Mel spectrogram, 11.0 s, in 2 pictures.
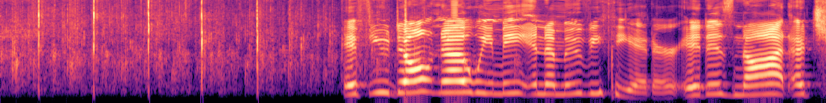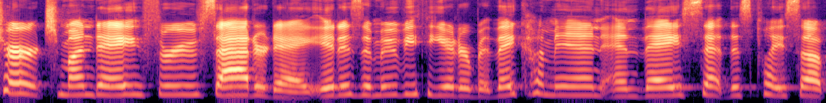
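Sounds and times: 
audience round of applause: 0.0 - 2.3
speech: 2.3 - 11.0.

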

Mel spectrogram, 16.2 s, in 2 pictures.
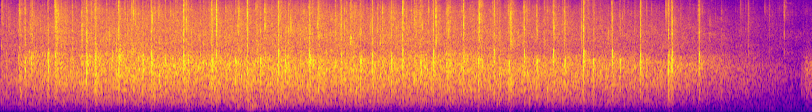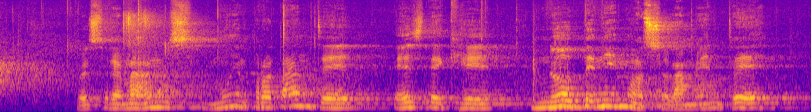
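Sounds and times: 
audience applauding: 0.0 - 8.3
speech: 8.9 - 16.2.

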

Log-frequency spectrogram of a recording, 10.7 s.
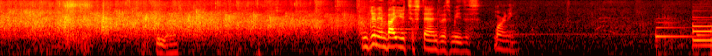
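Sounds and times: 
audience applauding with hand claps: 0.0 - 5.9
speech: 2.4 - 2.8, 5.4 - 7.9.

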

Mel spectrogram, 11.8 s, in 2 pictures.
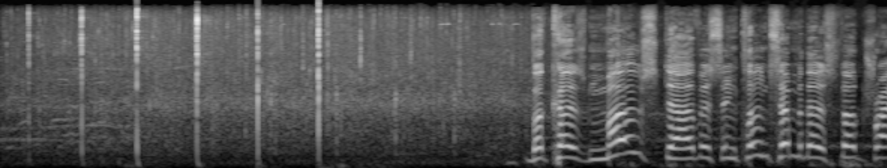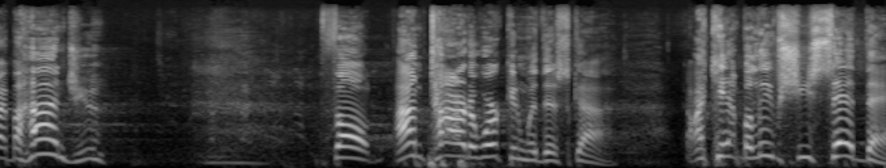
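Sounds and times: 
audience applause: 0.0 - 3.8
speech: 3.5 - 6.7, 8.1 - 11.8.

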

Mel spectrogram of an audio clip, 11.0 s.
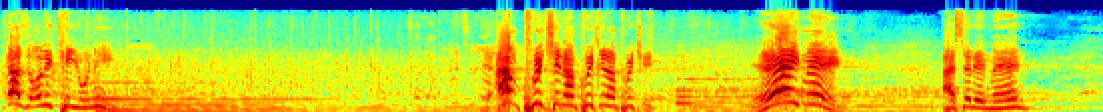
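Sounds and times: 
crowd clapping: 0.0 - 7.5
speech: 0.2 - 1.4, 4.8 - 8.5, 9.4 - 10.3
sustained organ-like tones: 1.1 - 10.8.

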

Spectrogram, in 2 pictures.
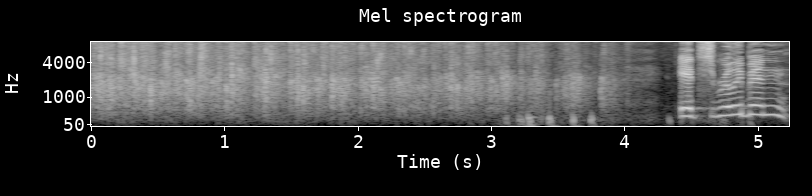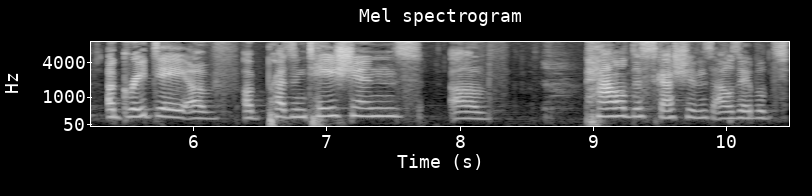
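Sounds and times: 
audience applause: 0.0 - 4.1
speech: 4.4 - 8.4, 9.0 - 10.4.

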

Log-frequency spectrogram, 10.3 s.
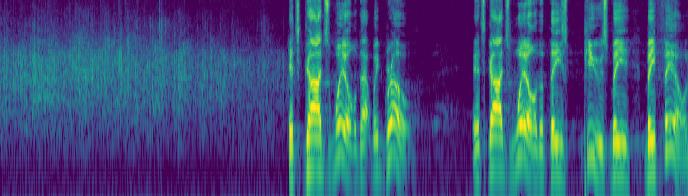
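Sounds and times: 
audience clapping in praise: 0.0 - 4.9
speech: 4.3 - 6.2, 7.1 - 10.3.

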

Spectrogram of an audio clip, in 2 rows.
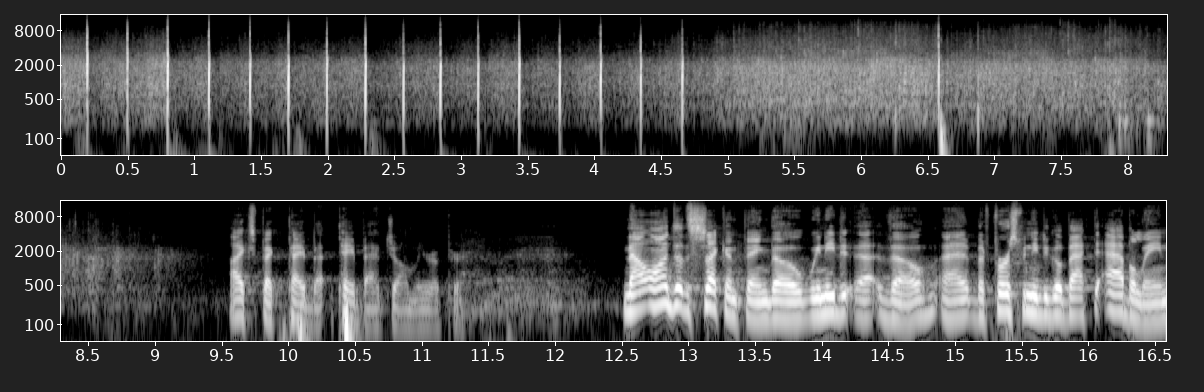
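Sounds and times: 
audience applause: 0.0 - 9.2
speech: 9.6 - 11.5, 12.5 - 16.5.

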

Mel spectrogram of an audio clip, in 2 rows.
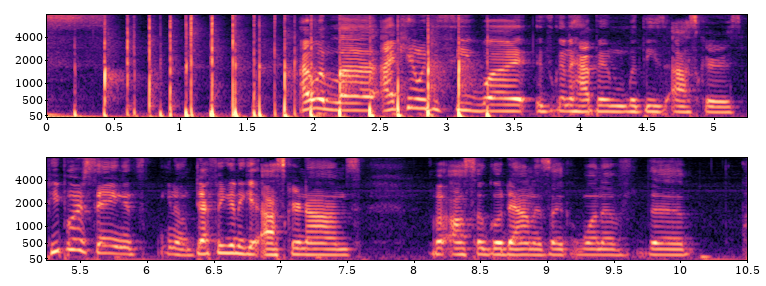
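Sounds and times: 
hands clapping: 0.0 - 3.5
speech: 1.9 - 10.5.

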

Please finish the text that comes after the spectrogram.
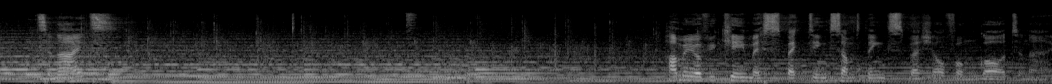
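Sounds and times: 
audience clapping hands: 0.0 - 8.7
speech: 0.4 - 1.5, 6.7 - 10.5.

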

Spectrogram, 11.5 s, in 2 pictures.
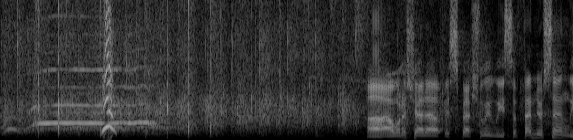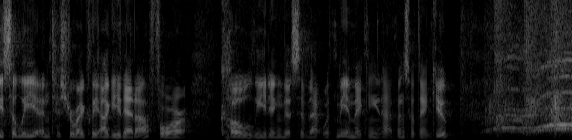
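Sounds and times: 
high whoop from the audience: 0.0 - 1.8, 10.5 - 11.4
audience clapping at a reading event: 0.0 - 4.9, 10.6 - 11.4
speech: 3.7 - 10.8.

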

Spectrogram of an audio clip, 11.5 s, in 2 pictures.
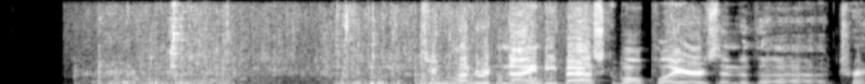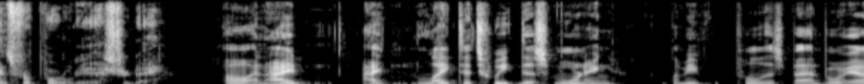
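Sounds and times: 
toilet flushing: 0.4 - 4.1
speech: 2.8 - 11.5.

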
